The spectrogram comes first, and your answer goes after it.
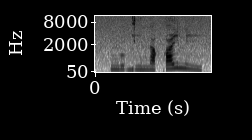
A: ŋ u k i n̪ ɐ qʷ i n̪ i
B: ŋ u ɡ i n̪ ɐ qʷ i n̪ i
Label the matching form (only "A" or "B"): B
